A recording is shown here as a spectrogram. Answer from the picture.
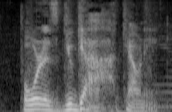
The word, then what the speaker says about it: Geauga: Wait, here's the thing. It's actually Giga.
